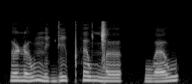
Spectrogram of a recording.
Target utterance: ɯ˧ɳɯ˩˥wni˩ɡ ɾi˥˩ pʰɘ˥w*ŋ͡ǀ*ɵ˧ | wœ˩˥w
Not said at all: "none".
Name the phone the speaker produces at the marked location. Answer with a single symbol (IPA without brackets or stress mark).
ŋ͡ǀ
